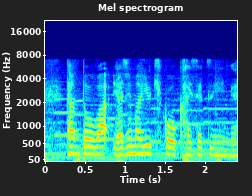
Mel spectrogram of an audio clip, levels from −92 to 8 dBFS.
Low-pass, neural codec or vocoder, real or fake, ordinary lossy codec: 7.2 kHz; none; real; none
